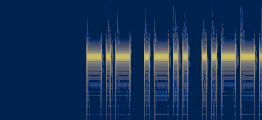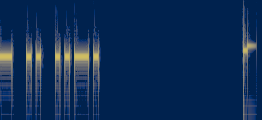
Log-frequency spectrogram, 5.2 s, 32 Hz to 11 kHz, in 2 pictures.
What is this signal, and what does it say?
Morse code, heard as a keyed tone, about 25 wpm, 700 Hz. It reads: KL2IF
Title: USA Call Signs - 5 Characters - 2x Character Spacing - 25wpm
